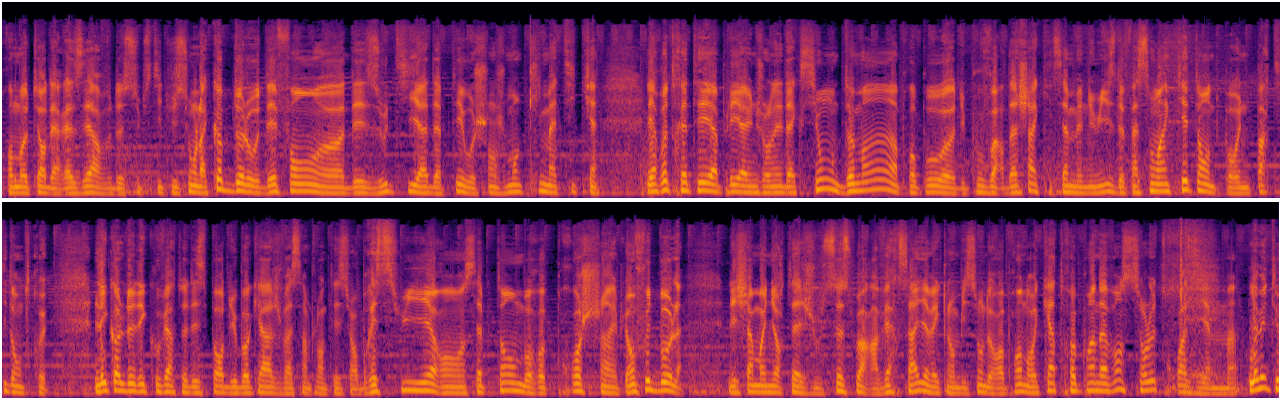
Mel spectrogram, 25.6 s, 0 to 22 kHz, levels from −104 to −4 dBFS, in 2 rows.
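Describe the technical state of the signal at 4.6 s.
At 4.6 s the signal is intact, with no audible fault at that moment.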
